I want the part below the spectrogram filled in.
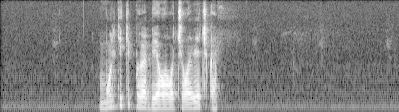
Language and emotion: Russian, positive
